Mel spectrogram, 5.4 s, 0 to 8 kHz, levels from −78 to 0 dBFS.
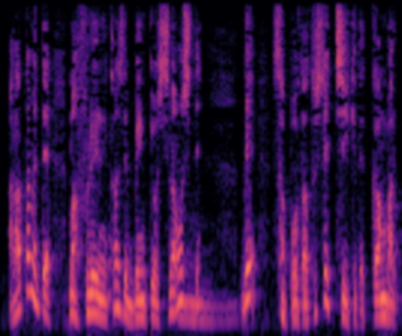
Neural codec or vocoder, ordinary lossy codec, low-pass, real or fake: none; none; none; real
